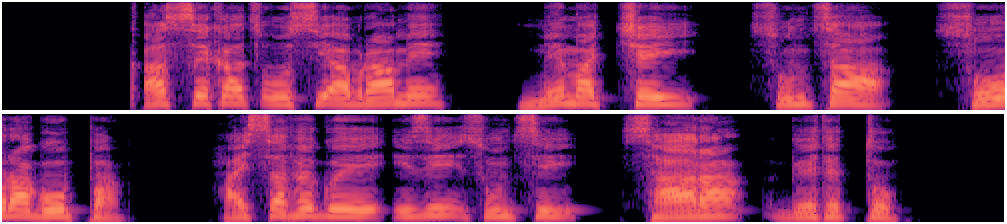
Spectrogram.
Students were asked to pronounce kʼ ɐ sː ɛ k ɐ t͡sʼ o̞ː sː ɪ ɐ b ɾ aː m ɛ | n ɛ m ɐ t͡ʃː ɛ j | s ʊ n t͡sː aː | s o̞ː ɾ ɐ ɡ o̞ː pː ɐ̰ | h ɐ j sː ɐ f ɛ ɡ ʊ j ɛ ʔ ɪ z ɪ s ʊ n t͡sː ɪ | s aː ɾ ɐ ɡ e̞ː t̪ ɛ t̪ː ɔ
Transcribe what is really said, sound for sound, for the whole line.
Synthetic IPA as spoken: kʼ ɐ sː ɛ k ɐ t͡sʼ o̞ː sː ɪ ɐ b ɾ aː m ɛ | n ɛ m ɐ t͡ʃː ɛ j | s ʊ n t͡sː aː | s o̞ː ɾ ɐ ɡ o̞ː pː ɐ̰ | h ɐ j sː ɐ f ɛ ɡ ʊ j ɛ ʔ ɪ z ɪ s ʊ n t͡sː ɪ | s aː ɾ ɐ ɡ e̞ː t̪ ɛ t̪ː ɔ

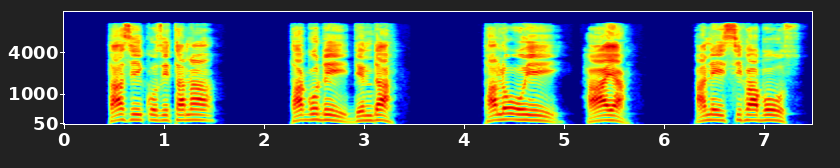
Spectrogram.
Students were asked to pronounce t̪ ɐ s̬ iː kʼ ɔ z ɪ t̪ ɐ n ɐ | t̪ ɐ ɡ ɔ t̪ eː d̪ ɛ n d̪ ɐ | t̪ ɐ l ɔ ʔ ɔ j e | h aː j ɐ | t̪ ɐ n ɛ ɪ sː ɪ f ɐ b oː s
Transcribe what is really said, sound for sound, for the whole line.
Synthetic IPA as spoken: t̪ ɐ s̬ iː kʼ ɔ z ɪ t̪ ɐ n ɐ | t̪ ɐ ɡ ɔ d̪ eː d̪ ɛ n d̪ ɐ | t̪ ɐ l ɔ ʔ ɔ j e | h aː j ɐ | t̪ ɐ n ɛ ɪ sː ɪ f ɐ b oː s

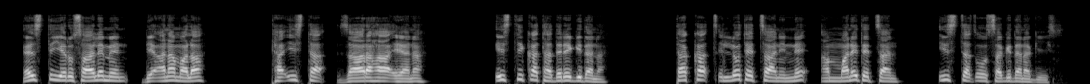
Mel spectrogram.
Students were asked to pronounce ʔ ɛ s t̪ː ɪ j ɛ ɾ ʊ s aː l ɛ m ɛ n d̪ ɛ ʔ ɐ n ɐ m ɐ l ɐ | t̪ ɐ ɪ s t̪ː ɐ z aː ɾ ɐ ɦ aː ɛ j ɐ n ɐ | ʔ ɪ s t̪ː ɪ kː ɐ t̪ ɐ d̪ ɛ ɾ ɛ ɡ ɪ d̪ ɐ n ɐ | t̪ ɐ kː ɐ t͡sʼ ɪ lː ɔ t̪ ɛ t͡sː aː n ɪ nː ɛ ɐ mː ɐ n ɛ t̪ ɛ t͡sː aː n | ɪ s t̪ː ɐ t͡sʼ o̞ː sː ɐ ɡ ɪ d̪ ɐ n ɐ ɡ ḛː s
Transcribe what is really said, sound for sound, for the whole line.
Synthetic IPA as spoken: ʔ ɛ s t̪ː ɪ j ɛ ɾ ʊ s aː l ɛ m ɛ n d̪ ɛ ʔ ɐ n ɐ m ɐ l ɐ | t̪ ɐ ɪ s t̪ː ɐ z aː ɾ ɐ ɦ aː ɛ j ɐ n ɐ | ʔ ɪ s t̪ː ɪ kː ɐ t̪ ɐ d̪ ɛ ɾ ɛ ɡ ɪ d̪ ɐ n ɐ | t̪ ɐ kː ɐ t͡sʼ ɪ lː ɔ t̪ ɛ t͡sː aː n ɪ nː ɛ ɐ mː ɐ n ɛ t̪ ɛ t͡sː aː n | ɪ s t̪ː ɐ t͡sʼ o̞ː sː ɐ ɡ ɪ d̪ ɐ n ɐ ɡ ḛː s

